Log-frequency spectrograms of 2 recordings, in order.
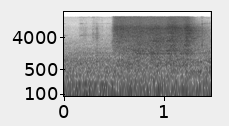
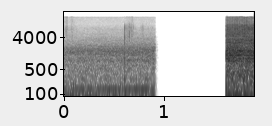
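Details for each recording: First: Holden Commodore V6 drive belt idler pulley bearing, removed and spun by hand: dry gritty crumbly rasp about a second; worn out, noise changed with revs and was mistaken for transmission. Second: Holden Commodore V6 (VR–VY) after replacing the failed bottom drive belt idler pulley bearing, whose noise changed with revs like a transmission fault: engine catches after a short pause and idles steadily with no chirp, squeal or bearing rumble.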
